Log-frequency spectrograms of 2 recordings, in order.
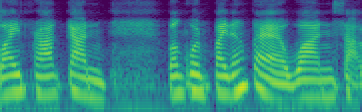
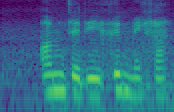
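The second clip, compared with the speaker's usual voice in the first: slow, hushed question to an oracle; soft pleading question; 3 semitones lower, 9 dB quieter, slower than usual. Retold or imitated. Host re-enacts asking the fortune sticks after heartbreak, soft and slow. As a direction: ask it softly and slowly, as if praying. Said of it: "แล้วถามว่าอะไรรู้ไหม".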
